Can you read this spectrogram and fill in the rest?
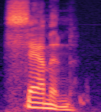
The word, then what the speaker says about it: salmon: Salmon. Drives me up the walls. It's salmon.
